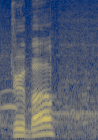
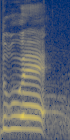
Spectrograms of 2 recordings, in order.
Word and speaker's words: Drouet: This is Troubeau. Drouet, of course. Horrible French pronunciation.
